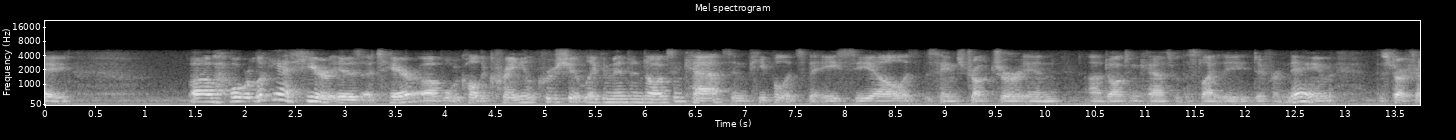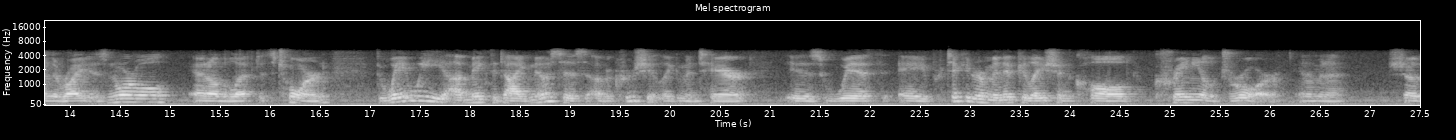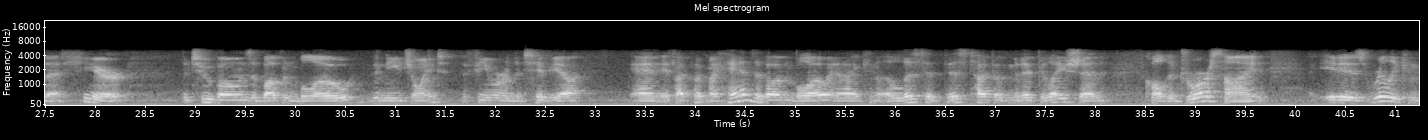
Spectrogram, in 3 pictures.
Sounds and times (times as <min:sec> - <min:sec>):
Speech: 0:00.0 - 0:00.3, 0:01.4 - 0:41.2.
